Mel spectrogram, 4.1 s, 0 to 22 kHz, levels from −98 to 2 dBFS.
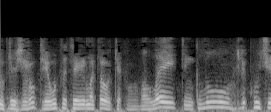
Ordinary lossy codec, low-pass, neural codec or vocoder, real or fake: MP3, 24 kbps; 5.4 kHz; codec, 44.1 kHz, 2.6 kbps, DAC; fake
